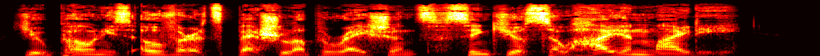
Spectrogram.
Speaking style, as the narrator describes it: growled

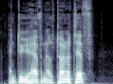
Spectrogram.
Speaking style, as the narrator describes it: Redbrand snorted again

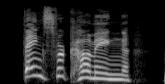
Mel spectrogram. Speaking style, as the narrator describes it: Rainbow shouted to the crowd

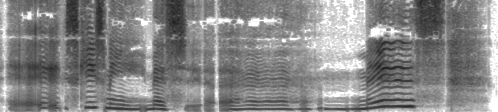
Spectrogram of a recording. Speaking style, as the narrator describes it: Crownpiece stammered over the music

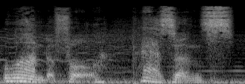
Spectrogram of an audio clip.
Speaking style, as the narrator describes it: Blueblood gave a long-suffering sigh, muttering

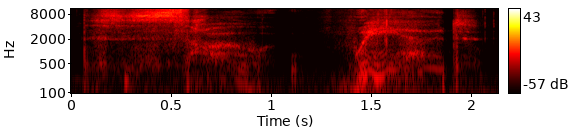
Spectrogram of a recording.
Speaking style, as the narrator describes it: whispered

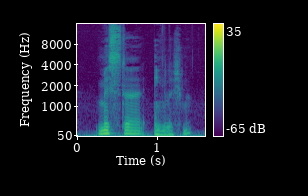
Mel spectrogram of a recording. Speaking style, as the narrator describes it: offered quietly

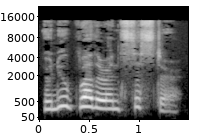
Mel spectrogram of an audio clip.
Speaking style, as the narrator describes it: shouted for joy

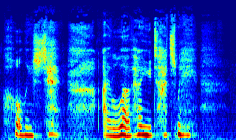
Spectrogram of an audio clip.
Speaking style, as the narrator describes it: she said to quiet her moans

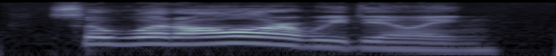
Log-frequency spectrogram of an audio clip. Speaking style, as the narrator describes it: Dinky exclaimed, bouncing up and down

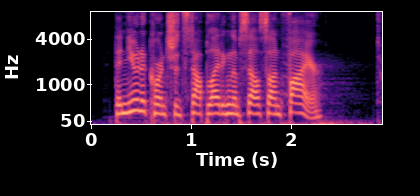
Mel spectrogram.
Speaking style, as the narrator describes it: Twilight snapped

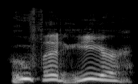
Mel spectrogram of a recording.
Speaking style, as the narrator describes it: growled

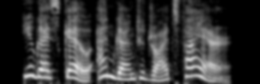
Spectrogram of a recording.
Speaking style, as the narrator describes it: I called out

